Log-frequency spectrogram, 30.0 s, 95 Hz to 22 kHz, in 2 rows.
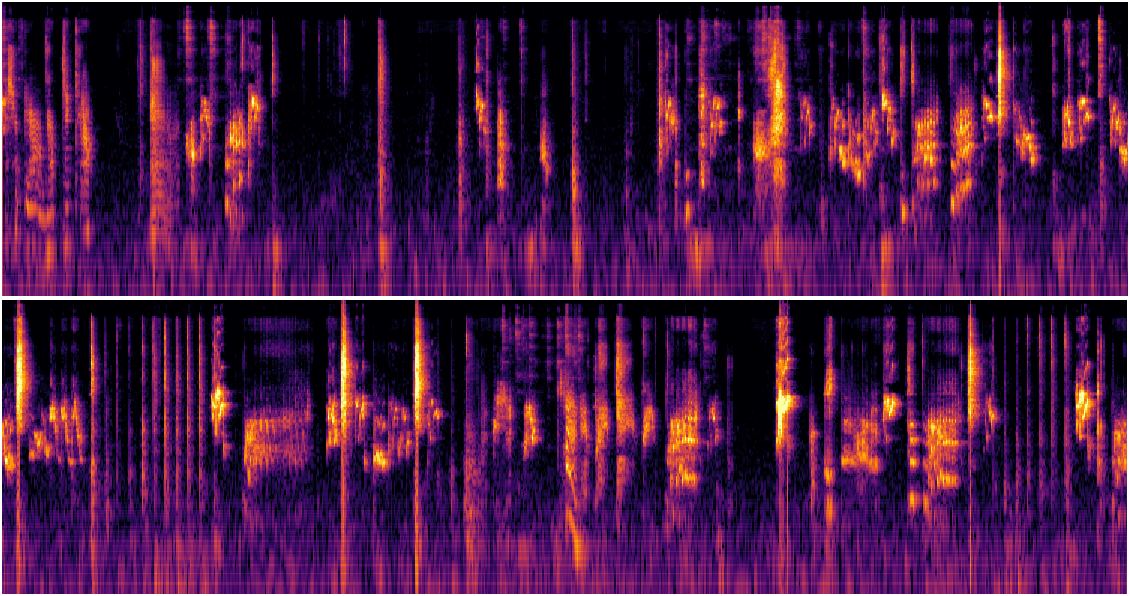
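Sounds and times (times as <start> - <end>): budgerigar warbling and chattering: 1.9 - 3.6, 6.3 - 7.4, 8.8 - 16.3, 17.8 - 24.7, 25.3 - 28.4, 29.3 - 30.0.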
